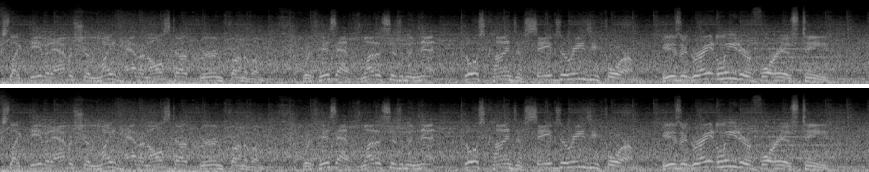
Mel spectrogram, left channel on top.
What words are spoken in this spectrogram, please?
like David Abisher might have an all-star career in front of him. With his athleticism in net, those kinds of saves are easy for him. He's a great leader for his team.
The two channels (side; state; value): both; identical; correlation 1.00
